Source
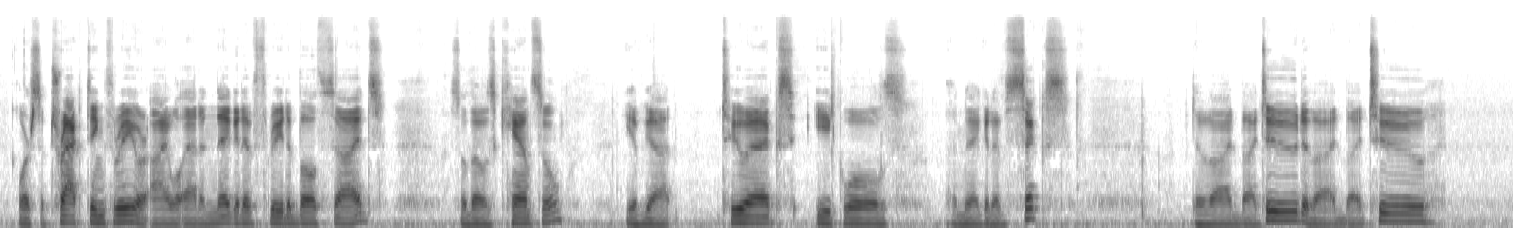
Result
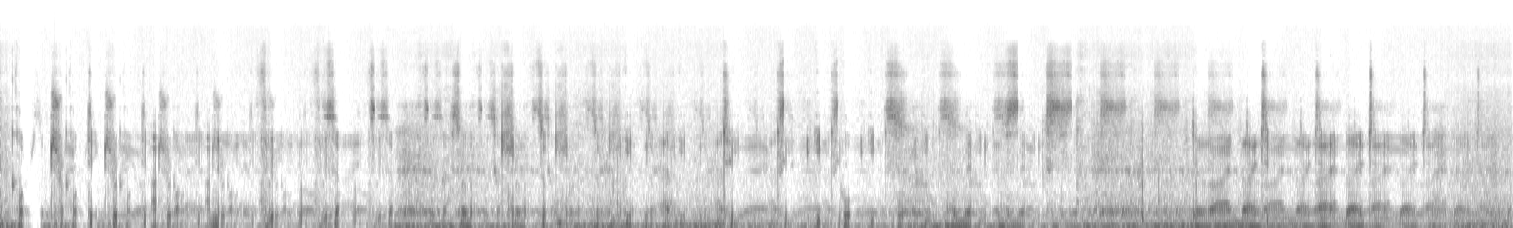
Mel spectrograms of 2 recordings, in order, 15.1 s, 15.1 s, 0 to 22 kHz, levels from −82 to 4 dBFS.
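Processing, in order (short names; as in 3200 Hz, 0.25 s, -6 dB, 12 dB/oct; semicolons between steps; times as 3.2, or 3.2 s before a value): in parallel at +1 dB: limiter -14 dBFS, peak gain reduction 11 dB; on the sum: upward compressor, threshold -23 dBFS; flipped gate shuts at -9 dBFS, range -29 dB; added noise white -55 dBFS; compressor 5:1, threshold -27 dBFS, peak gain reduction 11 dB; pitch shift -7.5 st; bit-crush 11-bit; on a send: feedback echo 0.538 s, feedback 59%, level -6 dB; on the sum: gain -6.5 dB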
